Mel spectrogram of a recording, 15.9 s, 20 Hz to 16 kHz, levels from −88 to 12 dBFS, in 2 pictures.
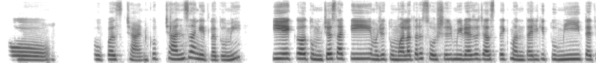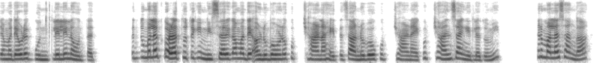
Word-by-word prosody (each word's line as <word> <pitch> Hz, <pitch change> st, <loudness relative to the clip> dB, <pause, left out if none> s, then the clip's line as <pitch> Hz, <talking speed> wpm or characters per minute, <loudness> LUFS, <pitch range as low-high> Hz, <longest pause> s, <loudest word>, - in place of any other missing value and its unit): हो, 225 Hz, -2 st, -2 dB, 0.6 s
खूपच 245 Hz, 0 st, -5 dB
छान. 210 Hz, -2 st, -6 dB
खूप 290 Hz, +3 st, -11 dB
छान 265 Hz, -3 st, 0 dB
सांगितलं 265 Hz, -9 st, -2 dB
तुम्ही, 230 Hz, +10 st, -4 dB, 0.4 s
की 290 Hz, 0 st, +6 dB
एक 290 Hz, +1 st, +3 dB
अ, 285 Hz, -, +5 dB
तुमच्यासाठी, 285 Hz, +2 st, +1 dB
म्हणजे 250 Hz, 0 st, -3 dB
तुम्हाला 240 Hz, -1 st, 0 dB
तर 275 Hz, +1 st, -3 dB
सोशल 260 Hz, -2 st, -3 dB
मीडियाच 250 Hz, -1 st, +1 dB
जास्त 245 Hz, +1 st, -2 dB
एक 265 Hz, -, -3 dB
म्हणता 240 Hz, -3 st, -3 dB
येईल, 240 Hz, +1 st, -3 dB
की 270 Hz, -, -6 dB
तुम्ही 255 Hz, +1 st, -1 dB
त्याच्यामध्ये 260 Hz, +1 st, 0 dB
एवढे 285 Hz, +2 st, +3 dB
गुंतलेले 260 Hz, +2 st, 0 dB
नव्हता 225 Hz, -7 st, -2 dB, 0.5 s
पण 320 Hz, -, -11 dB
तुम्हाला 370 Hz, +2 st, +5 dB
कळत 320 Hz, -3 st, +8 dB
होतं, 340 Hz, 0 st, -3 dB
की 335 Hz, -, -5 dB
निसर्गामध्ये 285 Hz, +1 st, +3 dB
अनुभवणं 265 Hz, +2 st, +2 dB
खूप 315 Hz, -, -15 dB
छान 245 Hz, -2 st, +2 dB
आहे, 245 Hz, -3 st, +1 dB
त्याचा 240 Hz, +3 st, -2 dB
अनुभव 245 Hz, +1 st, +3 dB
खूप 270 Hz, -2 st, -11 dB
छान 230 Hz, -4 st, -3 dB
आहे, 215 Hz, -, -1 dB
खूप 320 Hz, -, -9 dB
छान 265 Hz, -4 st, 0 dB
सांगितलं 250 Hz, -8 st, 0 dB
तुम्ही. 235 Hz, -, -6 dB, 0.5 s
तर 390 Hz, -, 0 dB
मला 340 Hz, -2 st, +4 dB
सांगा, 290 Hz, -8 st, -1 dB
260 Hz, 180 wpm, -22 LUFS, 240-285 Hz, 0.6 s, कळत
